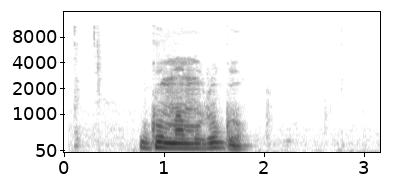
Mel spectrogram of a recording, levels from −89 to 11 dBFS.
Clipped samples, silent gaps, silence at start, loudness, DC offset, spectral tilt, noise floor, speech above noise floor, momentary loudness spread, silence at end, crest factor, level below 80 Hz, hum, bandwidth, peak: under 0.1%; none; 0.75 s; -18 LUFS; under 0.1%; -11 dB/octave; -73 dBFS; 55 dB; 17 LU; 1.35 s; 16 dB; -52 dBFS; none; 4.6 kHz; -6 dBFS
